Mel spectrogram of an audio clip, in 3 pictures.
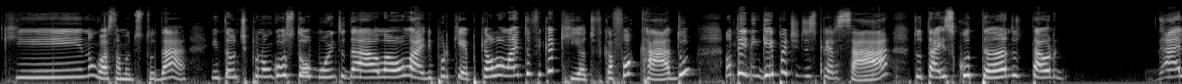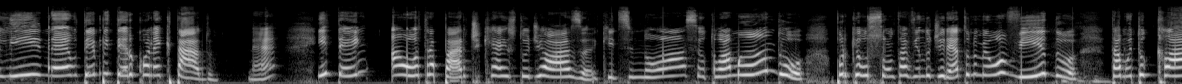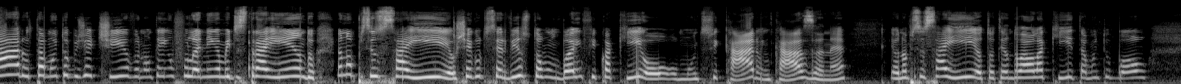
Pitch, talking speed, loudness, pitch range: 365 Hz, 190 wpm, -17 LUFS, 315-415 Hz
